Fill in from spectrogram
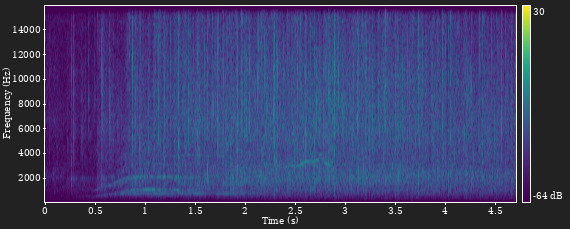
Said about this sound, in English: Now, she's the one you should be applauding. So, that she's been married to me for 54 years.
